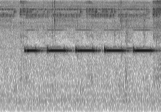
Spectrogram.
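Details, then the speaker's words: Five evenly spaced high-pitched beeps from an Infant Star infant ventilator's high-pressure alarm after a PEEP setting adjustment, with a louder, more active hissing high-pressure relief valve, in an educational demonstration. "So it's beeping at us, saying, hey, you got a problem here."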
